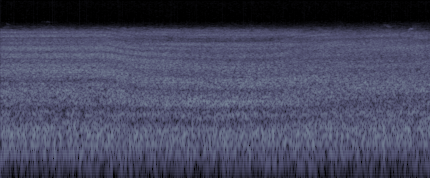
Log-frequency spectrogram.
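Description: Steady outdoor background noise recorded through a smartphone microphone: an even rumble and hiss with a faint hum, with no distinct events.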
